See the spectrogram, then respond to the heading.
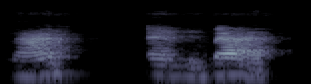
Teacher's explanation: it is made with mid-low tongue elevation, the front part of the tongue, and unrounded lips. This vowel is a short vowel written phonetically A in mad and bad. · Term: Mid-low front unrounded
